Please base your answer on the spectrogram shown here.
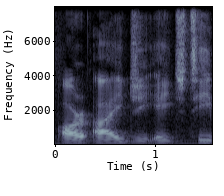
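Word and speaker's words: write: Remember the rule, W followed by an R means the W is silent.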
